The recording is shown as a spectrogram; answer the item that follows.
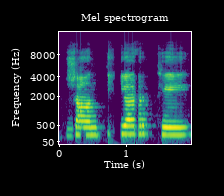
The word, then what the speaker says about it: शांत्यर्थे: यहाँ हमने क्या किया, शान त्यर थे, त्य के बाद थे के थ ऊपर जो रेफ की मात्रा है उसको पहले बोला, हम्म। त्यर, और फिर थे का उच्चारण किया।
